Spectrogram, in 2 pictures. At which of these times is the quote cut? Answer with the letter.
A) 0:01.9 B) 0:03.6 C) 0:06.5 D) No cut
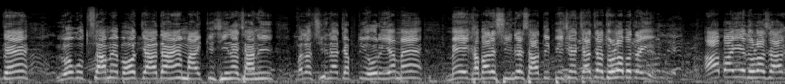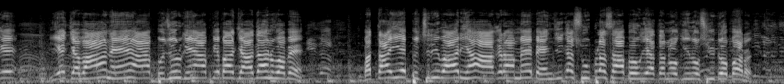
D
